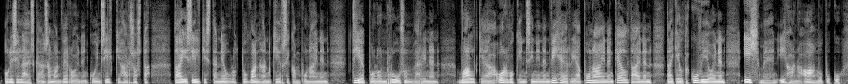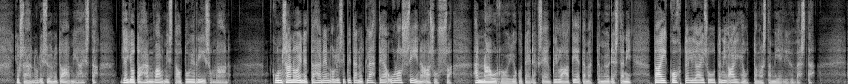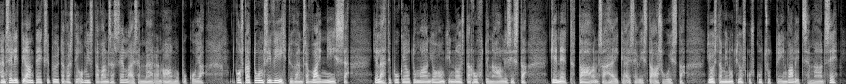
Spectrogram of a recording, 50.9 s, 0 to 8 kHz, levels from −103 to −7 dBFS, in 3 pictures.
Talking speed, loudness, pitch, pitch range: 100 wpm, -22 LUFS, 135 Hz, 125-145 Hz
